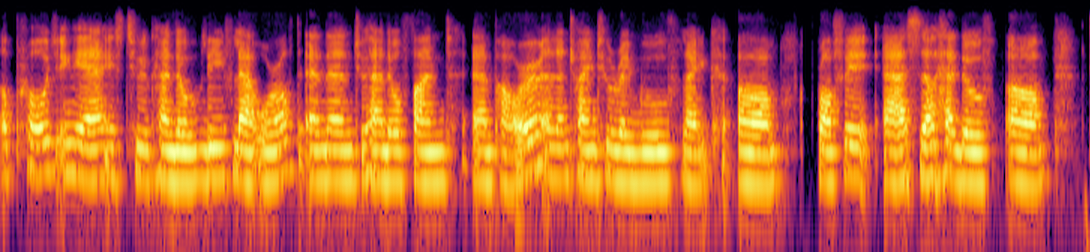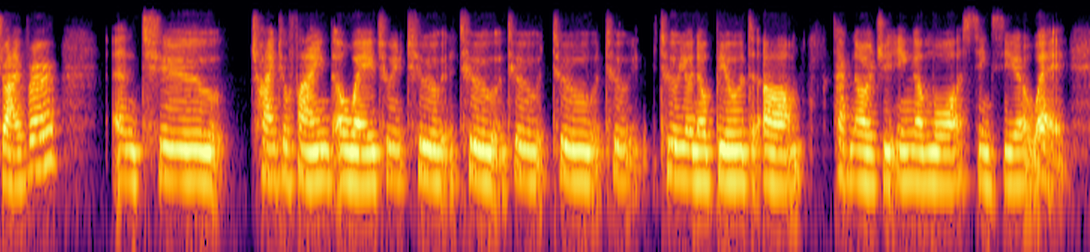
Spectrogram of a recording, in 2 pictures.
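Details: Adult woman who stutters, giving a presentation, a setting where she says she stutters more than in private; stuttering.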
